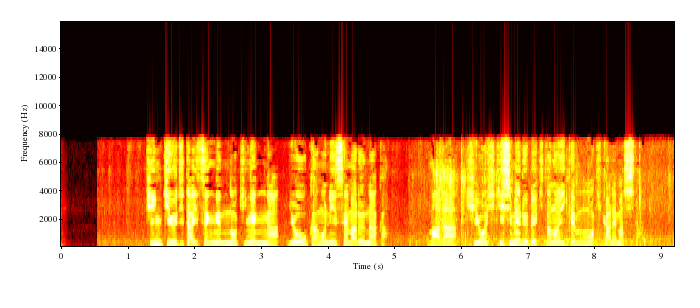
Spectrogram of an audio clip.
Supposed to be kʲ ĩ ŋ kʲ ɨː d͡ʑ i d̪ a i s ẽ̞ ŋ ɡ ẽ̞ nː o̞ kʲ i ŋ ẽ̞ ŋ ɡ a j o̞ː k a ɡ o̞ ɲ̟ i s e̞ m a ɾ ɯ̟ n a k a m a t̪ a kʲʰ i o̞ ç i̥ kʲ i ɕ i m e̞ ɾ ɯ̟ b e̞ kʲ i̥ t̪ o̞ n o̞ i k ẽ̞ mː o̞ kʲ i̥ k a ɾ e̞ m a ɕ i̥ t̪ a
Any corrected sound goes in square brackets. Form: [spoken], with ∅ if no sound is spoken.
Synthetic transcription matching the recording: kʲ ĩ ŋ kʲ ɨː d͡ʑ i [t̪] a i s ẽ̞ ŋ ɡ ẽ̞ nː o̞ kʲ i ŋ ẽ̞ ŋ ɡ a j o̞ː k a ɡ o̞ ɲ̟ i s e̞ m a ɾ ɯ̟ n a k a m a [d̪] a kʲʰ i o̞ ç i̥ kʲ i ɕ i m e̞ ɾ ɯ̟ b e̞ kʲ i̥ t̪ o̞ n o̞ i k ẽ̞ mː o̞ kʲ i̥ k a ɾ e̞ m a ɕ i̥ t̪ a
